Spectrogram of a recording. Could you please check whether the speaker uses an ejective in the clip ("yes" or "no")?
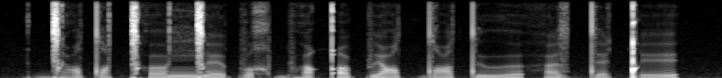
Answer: yes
